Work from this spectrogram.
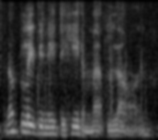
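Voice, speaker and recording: Lively older woman, rambling chat. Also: rumbling low, moderate pace, a little hiss or hum. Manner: rambling, goofy, chatty. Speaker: vlogger. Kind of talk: casual livestream chat.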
